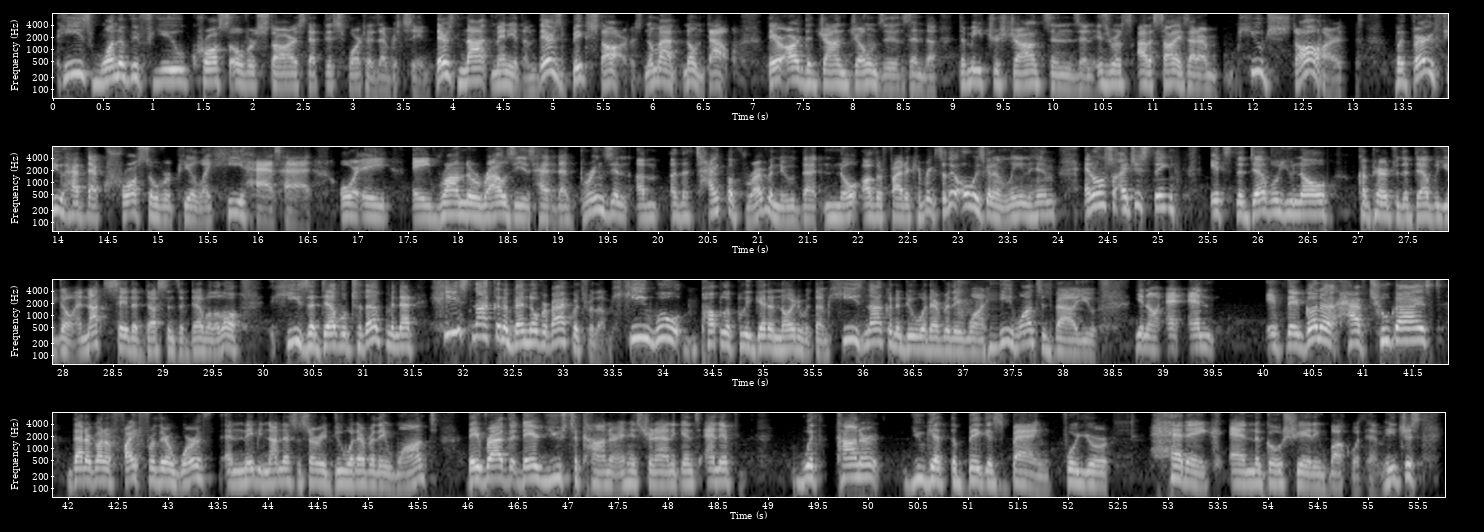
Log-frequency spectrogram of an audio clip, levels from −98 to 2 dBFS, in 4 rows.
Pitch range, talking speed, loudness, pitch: 135-180 Hz, 210 wpm, -28 LUFS, 155 Hz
